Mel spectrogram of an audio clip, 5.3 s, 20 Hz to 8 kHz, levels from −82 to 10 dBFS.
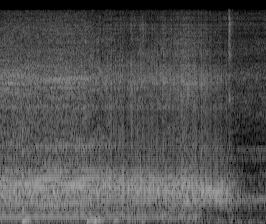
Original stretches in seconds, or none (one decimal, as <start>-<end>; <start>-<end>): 0.0-2.0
